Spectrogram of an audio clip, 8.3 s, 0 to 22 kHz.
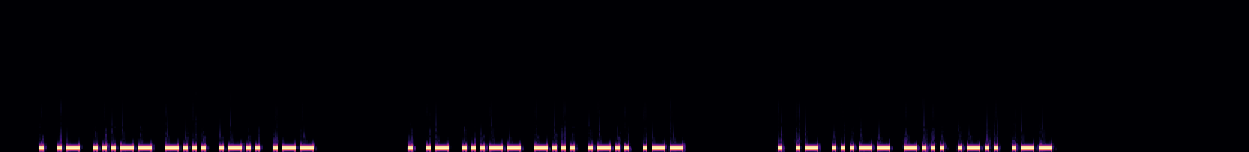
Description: Morse code, heard as a keyed tone, about 40 wpm, 700 Hz. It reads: EA3BLW EA3BLW EA3BLW
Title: DXCC-100 Call Signs - 6 Characters - Repeated 3x - 40wpm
